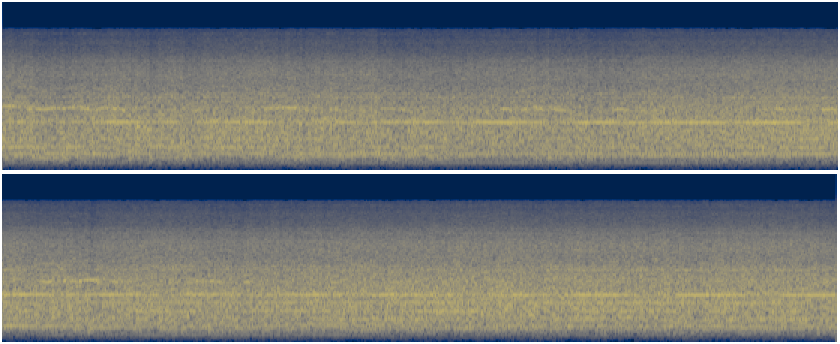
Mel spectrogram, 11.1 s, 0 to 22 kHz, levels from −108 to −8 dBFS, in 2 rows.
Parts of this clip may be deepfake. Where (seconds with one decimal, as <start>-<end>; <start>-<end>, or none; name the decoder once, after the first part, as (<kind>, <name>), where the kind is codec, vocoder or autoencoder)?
6.6-7.2 (vocoder, BigVGAN v2); 7.8-8.9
